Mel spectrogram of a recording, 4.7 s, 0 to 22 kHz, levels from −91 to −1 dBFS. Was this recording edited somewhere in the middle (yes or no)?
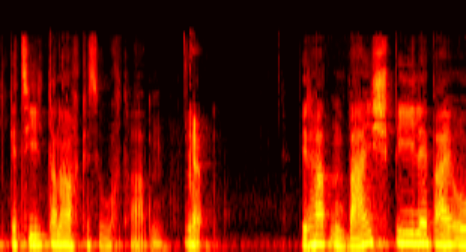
yes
